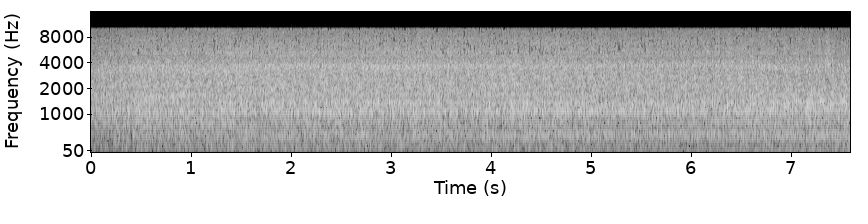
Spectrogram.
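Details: 276-inch flathead V8 in a Model A roadster on '32 rails, just restarted after about 18 months parked outside, cold on choke: steady, even idle with a soft hiss, no knocks or misses while warming up.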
